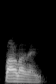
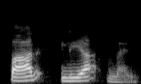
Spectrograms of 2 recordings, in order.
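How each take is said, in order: First: Said in the usual way. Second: "পার্লিয়ামেন্ট" in separate syllables, sounding the "লিয়া"; distorted spelling pronunciation. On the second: Shown as a demonstration. ("পার্লিয়ামেন্ট" ভেঙে, বানান ধরে বিকৃত উচ্চারণ) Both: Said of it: "বিকৃত উচ্চারণ করবেন".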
